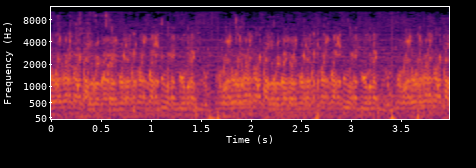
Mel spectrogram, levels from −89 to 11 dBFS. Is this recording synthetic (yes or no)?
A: no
